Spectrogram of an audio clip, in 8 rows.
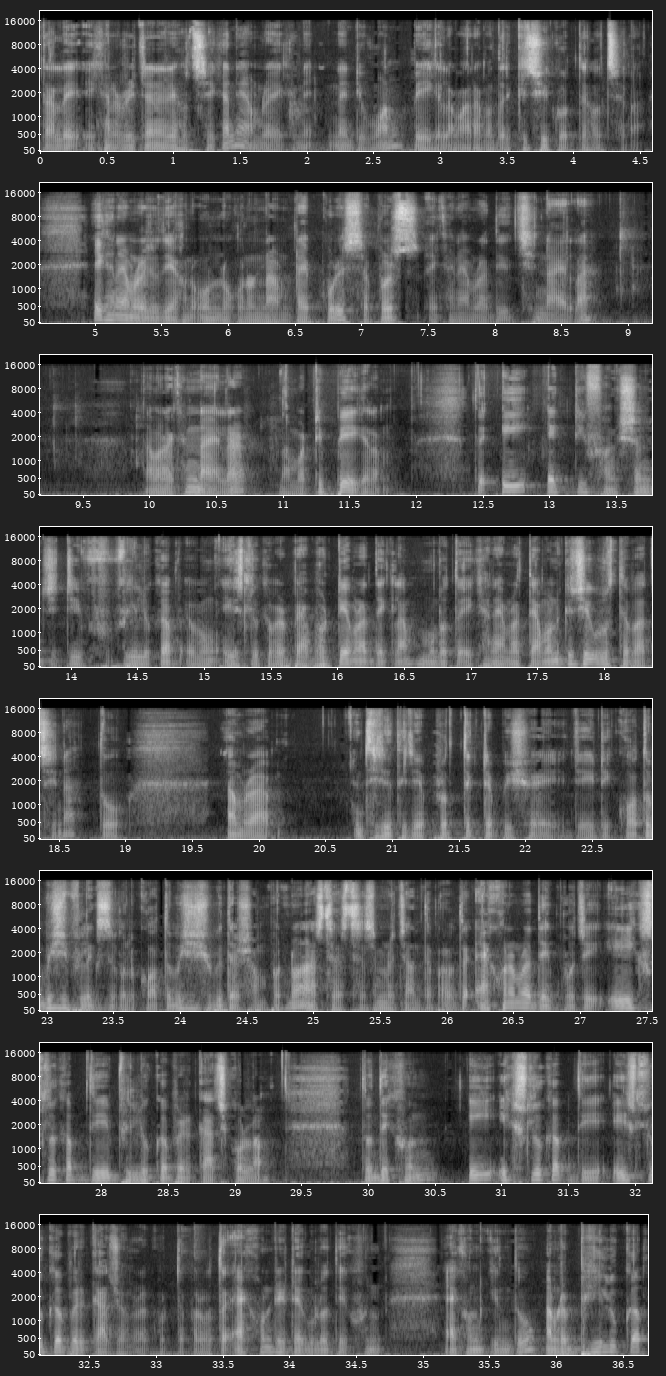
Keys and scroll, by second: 1.6 Return, 8.8-10.8 typing.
